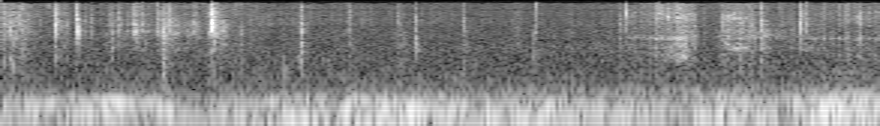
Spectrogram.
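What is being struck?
Soap bar scraped with a metal blade.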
